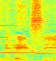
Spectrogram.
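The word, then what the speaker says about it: Kasie: Then we have PSI Like You by Casey West. I'm pronouncing her name Cassie West. I need to stop that, because I did that at the beginning, and then I found her name was Casey, and I still keep pronouncing her name that way.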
